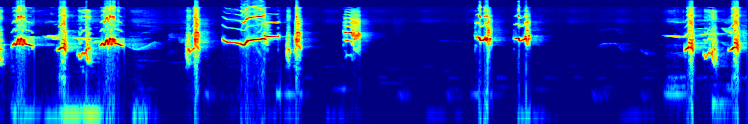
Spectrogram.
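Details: Magpie-robin from Tretes singing vigorously to draw rival males into song. Rapid chirped notes at first, then a bright upward-sliding whistle, isolated sharp calls, a long pause, and a final cluster of quick notes.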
